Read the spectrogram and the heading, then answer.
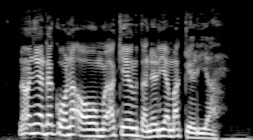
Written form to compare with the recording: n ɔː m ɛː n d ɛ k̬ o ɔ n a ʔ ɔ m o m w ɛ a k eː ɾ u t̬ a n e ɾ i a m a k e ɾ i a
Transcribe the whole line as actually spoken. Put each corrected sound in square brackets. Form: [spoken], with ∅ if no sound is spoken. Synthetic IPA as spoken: n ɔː [ɲ] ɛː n d ɛ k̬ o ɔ n a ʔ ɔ [∅] o m w ɛ a k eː ɾ u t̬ a n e ɾ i a m a k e ɾ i a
